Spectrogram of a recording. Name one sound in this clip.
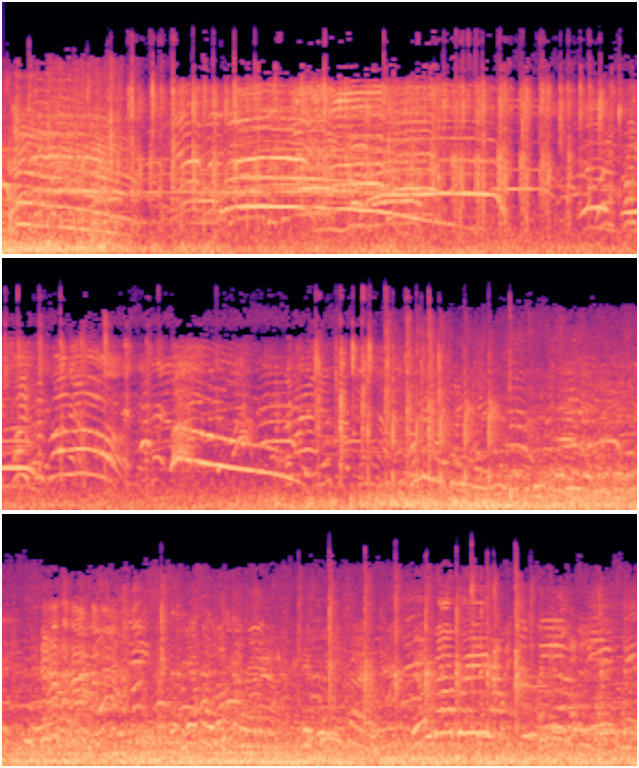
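Young women shout and cheer loudly outdoors.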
